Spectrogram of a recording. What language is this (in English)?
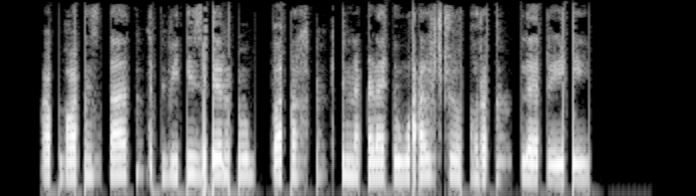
Pashto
